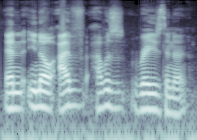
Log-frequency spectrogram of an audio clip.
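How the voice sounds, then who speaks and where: A man in his twenties hosting a student podcast, talking in a relaxed, chatty way with plenty of slang and fillers. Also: on the high side, normal speed, clear, resonant tone. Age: 20s. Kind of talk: casual conversation.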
